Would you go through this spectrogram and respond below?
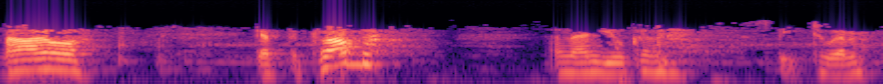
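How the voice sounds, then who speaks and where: An actress playing a shrewd, commanding first wife in an old radio drama, coolly insistent and articulate, on a muffled recording. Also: female voice, low voice, lively intonation, unhurried, slight background noise. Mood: commanding, brisk.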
